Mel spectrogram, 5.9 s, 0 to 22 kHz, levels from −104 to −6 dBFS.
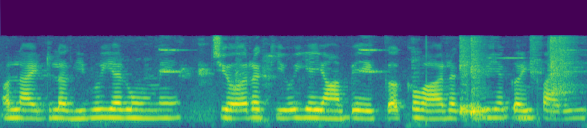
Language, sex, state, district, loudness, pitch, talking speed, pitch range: Hindi, female, Punjab, Pathankot, -15 LUFS, 225 Hz, 205 wpm, 220-230 Hz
